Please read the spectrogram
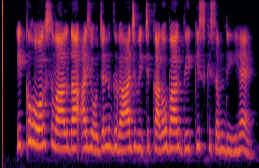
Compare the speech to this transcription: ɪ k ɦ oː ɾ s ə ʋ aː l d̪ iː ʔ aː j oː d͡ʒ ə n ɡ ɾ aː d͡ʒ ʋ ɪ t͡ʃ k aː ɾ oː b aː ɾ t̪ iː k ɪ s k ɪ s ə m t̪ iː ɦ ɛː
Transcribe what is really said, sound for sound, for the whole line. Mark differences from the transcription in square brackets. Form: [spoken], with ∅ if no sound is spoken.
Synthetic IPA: ɪ k ɦ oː ɾ s ə ʋ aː l d̪ [aː] ʔ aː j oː d͡ʒ ə n ɡ ɾ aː d͡ʒ ʋ ɪ t͡ʃ k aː ɾ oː b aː ɾ [d̪] iː k ɪ s k ɪ s ə m [d̪] iː ɦ ɛː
